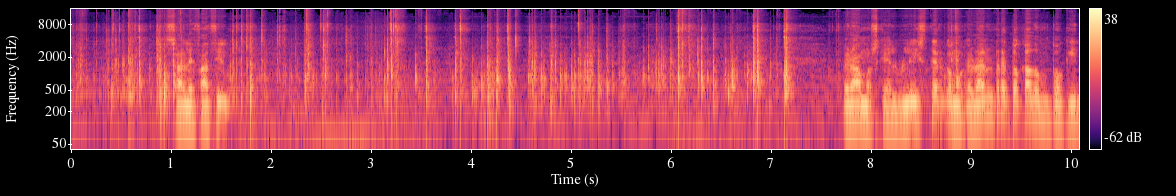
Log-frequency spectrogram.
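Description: Plastic packaging crinkles and crackles as hands handle it.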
